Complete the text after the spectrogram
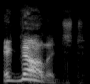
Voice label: Command Acknowledged, Soldier Male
